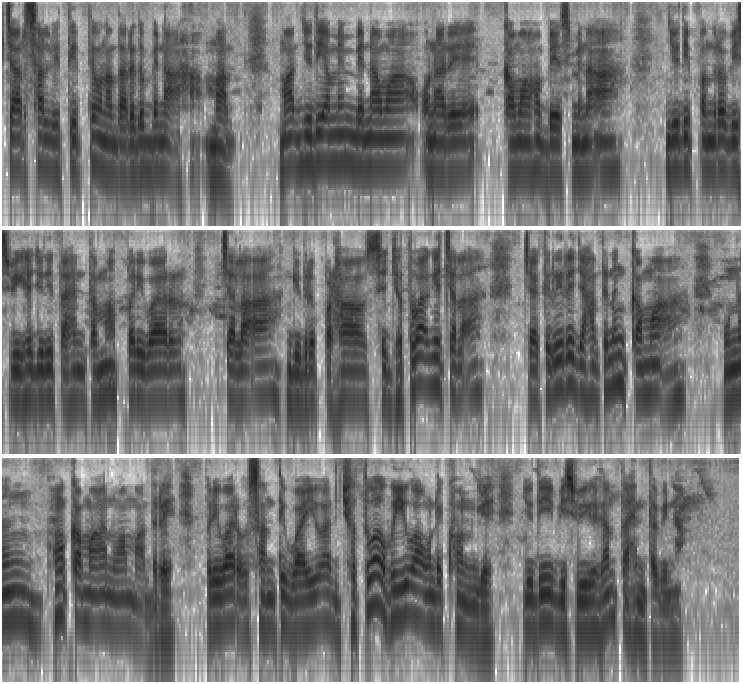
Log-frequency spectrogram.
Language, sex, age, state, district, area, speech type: Santali, male, 30-45, Jharkhand, East Singhbhum, rural, spontaneous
